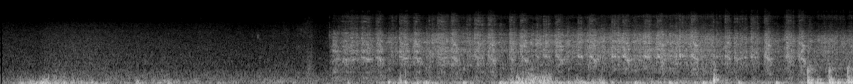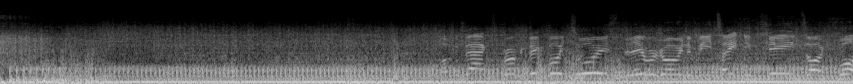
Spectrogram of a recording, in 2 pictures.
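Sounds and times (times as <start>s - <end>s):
quad engine cranking: 2.6s - 9.1s
quad engine idling: 2.8s - 13.8s.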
